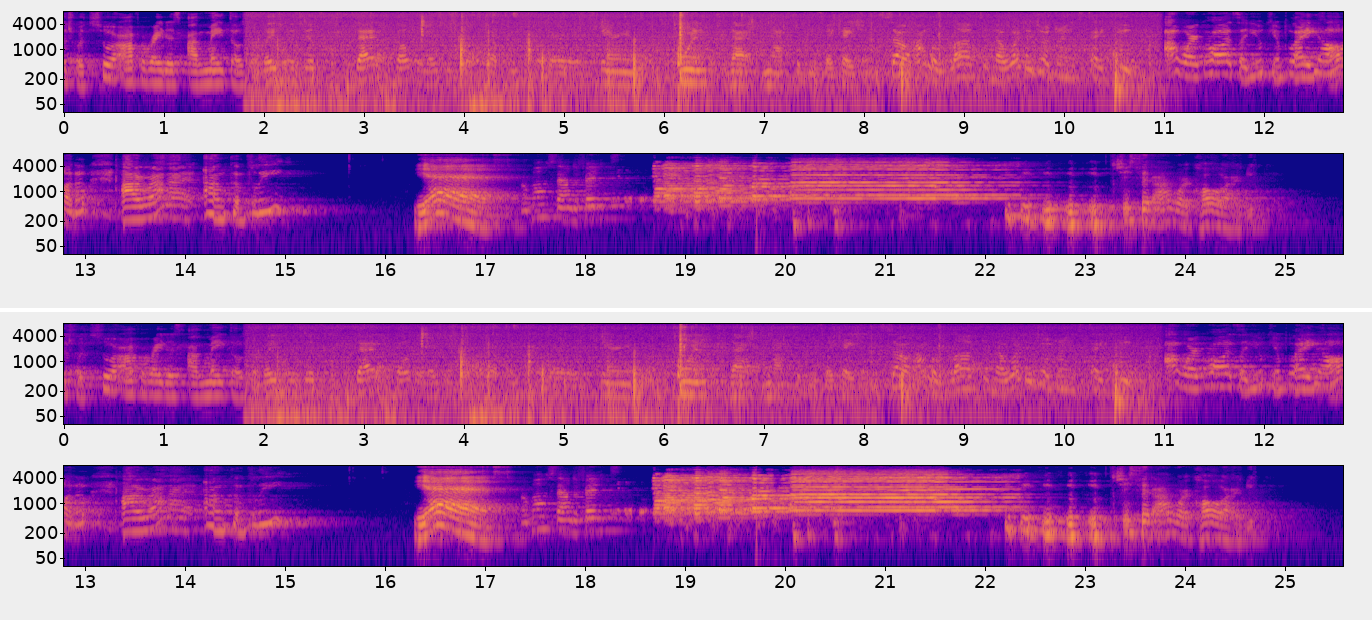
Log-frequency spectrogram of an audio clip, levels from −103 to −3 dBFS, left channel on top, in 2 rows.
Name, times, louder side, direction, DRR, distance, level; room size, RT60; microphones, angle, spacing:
voice 1, 0.0-15.1, left 4 dB, 55° left, 1.0 m, -42 dB
sound 1, 1.8-11.0, left 4 dB, 30° left, 1.1 m, -41 dB
voice 2, 16.3-17.2 18.7-23.2, right 5 dB, 35° right, 0.9 m, -32 dB
voice 3, 17.4-18.3 23.3-24.7, right 1 dB, 15° right, 1.3 m, -43 dB
27.0 x 20.0 x 7.4 m
head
